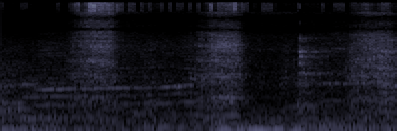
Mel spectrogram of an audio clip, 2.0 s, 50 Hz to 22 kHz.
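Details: Vehicle part very noisy while driving, still squeaking after WD-40 was sprayed on its joints: three rasping scrape strokes about every 0.7 seconds as the part moves, dry moving joints rubbing.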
